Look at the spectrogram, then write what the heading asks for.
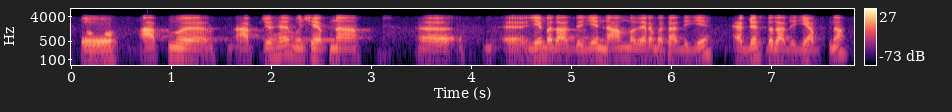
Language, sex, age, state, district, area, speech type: Urdu, male, 18-30, Bihar, Darbhanga, urban, conversation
